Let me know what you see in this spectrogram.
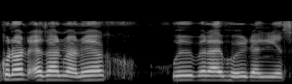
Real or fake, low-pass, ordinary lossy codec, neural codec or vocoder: real; none; none; none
